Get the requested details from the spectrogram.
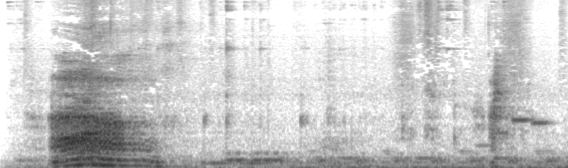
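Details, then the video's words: Pet dog GB at play indoors, recorded on a phone: one rough, throaty growling burst lasting about a second, then quiet room noise with a low background hum and a faint tone near the end. "Funny Dog Play Time"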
